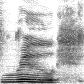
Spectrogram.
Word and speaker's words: roux: a roux this is rue not rocks it's rue the x is silent on the end it's a french word it's rue so a roux is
